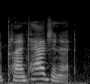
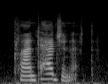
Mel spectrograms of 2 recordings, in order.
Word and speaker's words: Plantagenet: The Latin name for broom is planta genista, and gradually it came to be pronounced Plantagenet.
